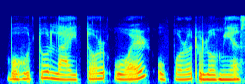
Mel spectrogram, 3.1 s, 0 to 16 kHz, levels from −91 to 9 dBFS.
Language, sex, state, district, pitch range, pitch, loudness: Assamese, female, Assam, Kamrup Metropolitan, 210-240 Hz, 220 Hz, -15 LUFS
